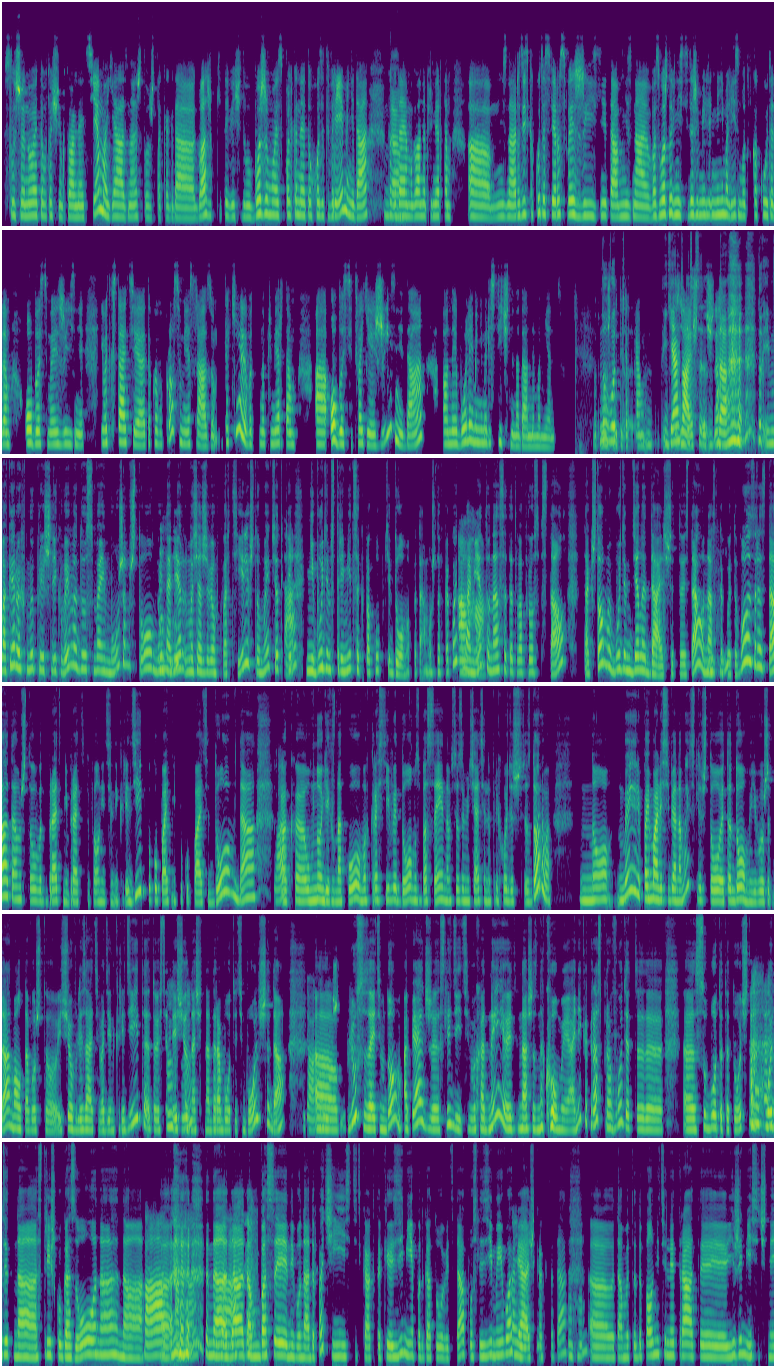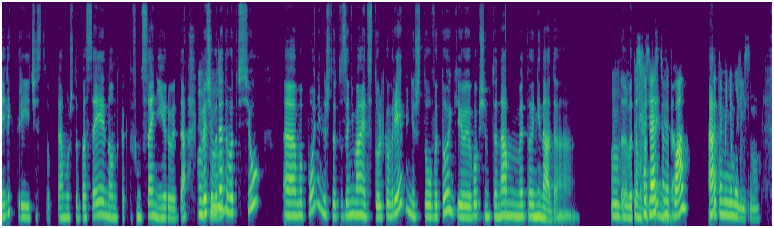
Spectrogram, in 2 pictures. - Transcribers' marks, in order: chuckle; tapping; other background noise; chuckle; chuckle; laugh
- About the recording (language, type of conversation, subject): Russian, podcast, Как найти баланс между минимализмом и самовыражением?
